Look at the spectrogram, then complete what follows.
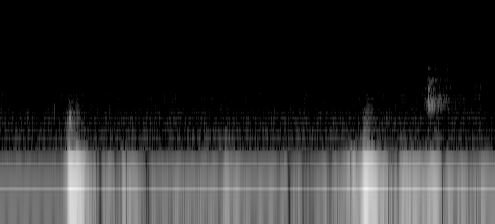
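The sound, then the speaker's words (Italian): A slow, muffled heartbeat: deep low thumps in paired beats, about two seconds apart, soft and steady with a faint hum underneath and no voices. “E da quel battito sentiamo espandersi un'onda.”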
